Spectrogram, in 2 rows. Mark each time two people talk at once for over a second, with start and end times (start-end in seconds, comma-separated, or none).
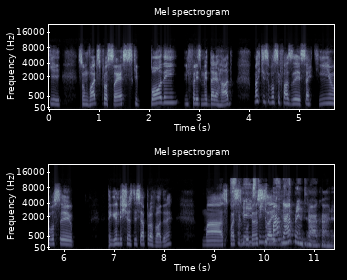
9.3-10.5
